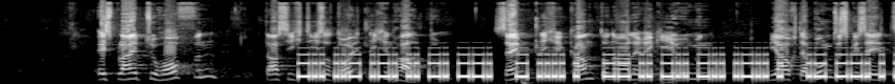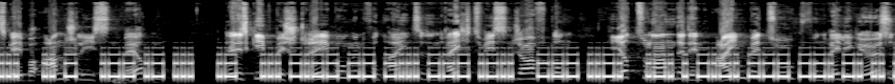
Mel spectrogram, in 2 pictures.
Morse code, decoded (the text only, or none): DURING THE MIDDLE AGES IT WAS A SYMBOL OF …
